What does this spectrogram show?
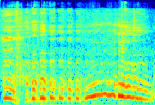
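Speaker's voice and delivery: high breathy laugh after the rant; embarrassed laugh. Real, not acted. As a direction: laugh it off, a bit sheepish. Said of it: "I got a little emotional".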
